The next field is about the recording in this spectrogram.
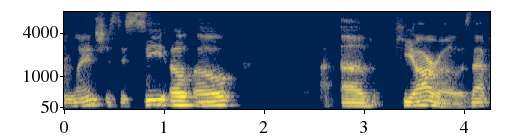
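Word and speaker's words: Kiaro: Eleanor Lynch is the COO of Chiaro. Is that pronounced correctly?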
